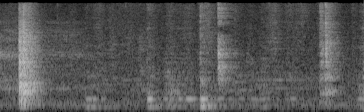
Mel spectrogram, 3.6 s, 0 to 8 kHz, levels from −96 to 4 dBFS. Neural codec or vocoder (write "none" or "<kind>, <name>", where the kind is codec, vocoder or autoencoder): none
